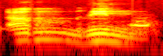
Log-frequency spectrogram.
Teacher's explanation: امرن میں جو ہے را کے نیچے کیا ہے, زیر ہے, تو را کیسی پڑی جائے گی, باریک ہو گئی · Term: را باریک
